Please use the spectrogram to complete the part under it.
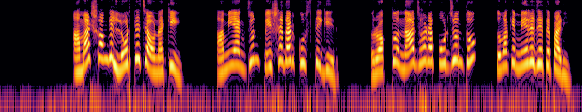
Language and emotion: Bengali, angry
